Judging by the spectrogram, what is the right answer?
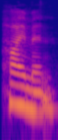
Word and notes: hymen: American English

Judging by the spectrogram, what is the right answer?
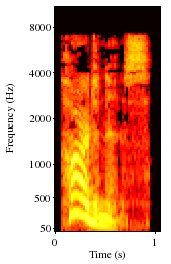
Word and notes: hardness: British English

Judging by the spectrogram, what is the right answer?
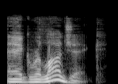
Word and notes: agrologic: British English

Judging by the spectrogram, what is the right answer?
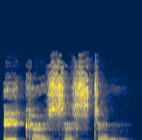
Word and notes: ecosystem: British English

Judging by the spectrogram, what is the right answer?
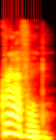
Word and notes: gravel: British English

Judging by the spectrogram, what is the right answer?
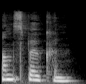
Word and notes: unspoken: British English

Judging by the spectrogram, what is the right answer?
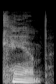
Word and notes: camp: American English

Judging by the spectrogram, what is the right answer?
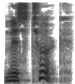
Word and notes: mistook: British English

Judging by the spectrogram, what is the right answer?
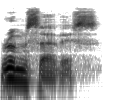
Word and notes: room service: British English

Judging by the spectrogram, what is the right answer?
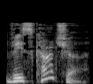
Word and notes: viscacha: British English

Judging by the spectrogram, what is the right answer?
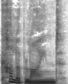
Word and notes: colour blind: British English

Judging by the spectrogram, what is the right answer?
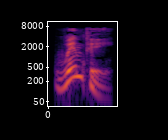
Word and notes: wimpy: British English

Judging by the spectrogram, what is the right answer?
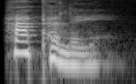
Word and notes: happily: British English

